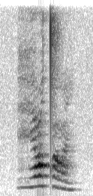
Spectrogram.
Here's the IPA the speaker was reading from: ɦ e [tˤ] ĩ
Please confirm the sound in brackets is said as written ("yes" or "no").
yes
